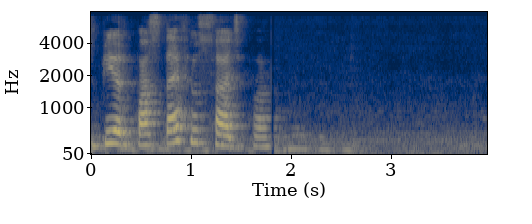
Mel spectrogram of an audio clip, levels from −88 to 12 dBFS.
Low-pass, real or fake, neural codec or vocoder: 7.2 kHz; fake; codec, 44.1 kHz, 7.8 kbps, DAC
